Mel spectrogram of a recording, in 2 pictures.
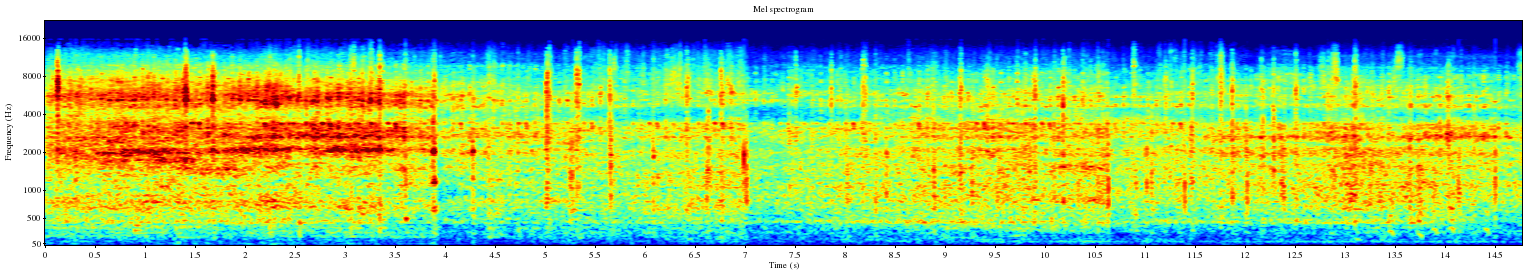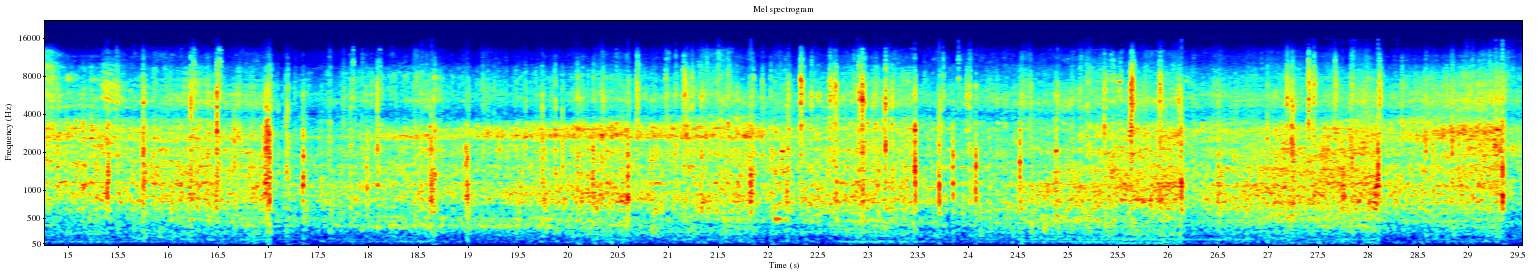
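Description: G-scale model VW bus draisine running along garden railway track: its small electric drive runs steadily, with scattered clicks, louder for the first four seconds or so.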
